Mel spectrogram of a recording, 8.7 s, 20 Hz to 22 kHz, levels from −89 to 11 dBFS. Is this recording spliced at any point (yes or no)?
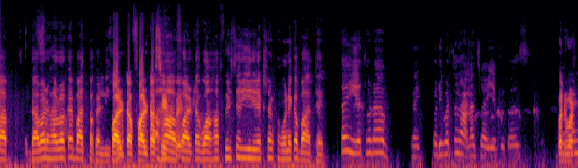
yes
